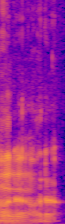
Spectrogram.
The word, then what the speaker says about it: Automata: Yeah, Nier Automata. It's Automata. Automata. They say it in the game, so now I know how to pronounce it.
